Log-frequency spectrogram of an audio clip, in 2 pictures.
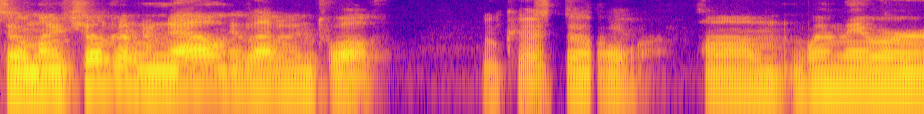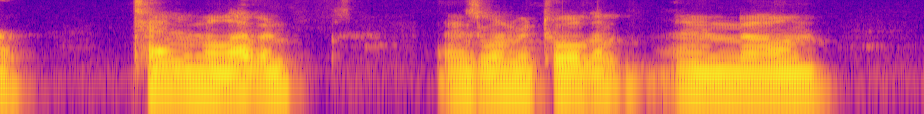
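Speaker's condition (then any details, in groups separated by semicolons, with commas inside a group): ALS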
